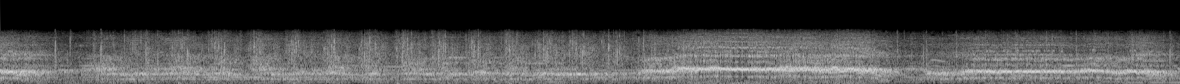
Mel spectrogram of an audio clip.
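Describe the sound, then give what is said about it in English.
A football stadium crowd celebrates at the final whistle of Espanyol vs Wolves, which ended 3–2 to Espanyol, with Wolves going through to the round of 16. A loud, continuous roar of cheering swells twice into sustained, tuneful chanting from many voices. “You can just hear what it means to everyone here.”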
